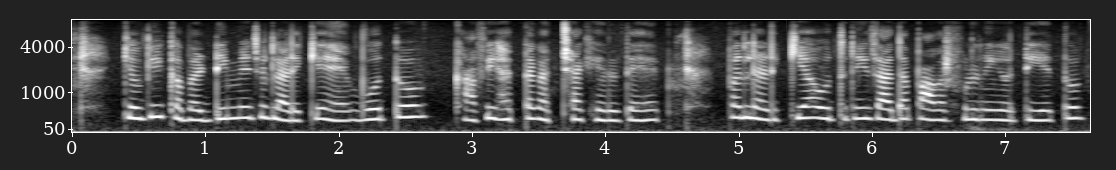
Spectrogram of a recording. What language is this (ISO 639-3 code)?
hin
